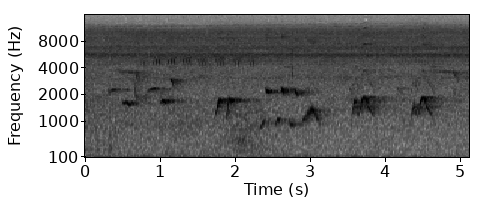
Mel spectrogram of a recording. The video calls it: WHITE RUMPED SHAMA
